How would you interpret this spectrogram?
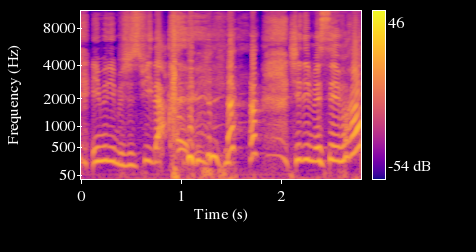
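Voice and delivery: loud, high, breaking into big laughs; laughing retelling. Retold or imitated. Singer recalling the artist's answer to an interviewer, laughing loudly. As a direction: retell the exchange through bursts of laughter.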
